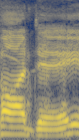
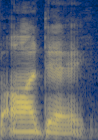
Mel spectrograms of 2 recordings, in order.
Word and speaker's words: Audé: name into Google Dave a day it's it sounds great but it's sometimes it's hard to spell it's a u d e Dave a day super easy beautiful well man what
